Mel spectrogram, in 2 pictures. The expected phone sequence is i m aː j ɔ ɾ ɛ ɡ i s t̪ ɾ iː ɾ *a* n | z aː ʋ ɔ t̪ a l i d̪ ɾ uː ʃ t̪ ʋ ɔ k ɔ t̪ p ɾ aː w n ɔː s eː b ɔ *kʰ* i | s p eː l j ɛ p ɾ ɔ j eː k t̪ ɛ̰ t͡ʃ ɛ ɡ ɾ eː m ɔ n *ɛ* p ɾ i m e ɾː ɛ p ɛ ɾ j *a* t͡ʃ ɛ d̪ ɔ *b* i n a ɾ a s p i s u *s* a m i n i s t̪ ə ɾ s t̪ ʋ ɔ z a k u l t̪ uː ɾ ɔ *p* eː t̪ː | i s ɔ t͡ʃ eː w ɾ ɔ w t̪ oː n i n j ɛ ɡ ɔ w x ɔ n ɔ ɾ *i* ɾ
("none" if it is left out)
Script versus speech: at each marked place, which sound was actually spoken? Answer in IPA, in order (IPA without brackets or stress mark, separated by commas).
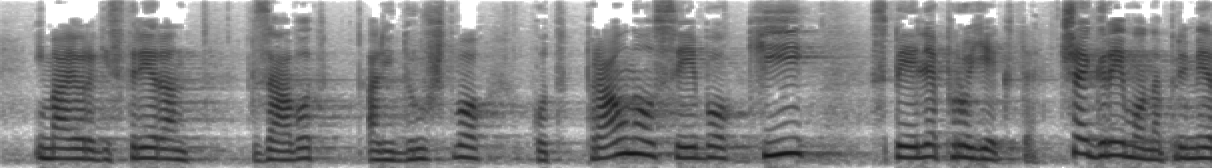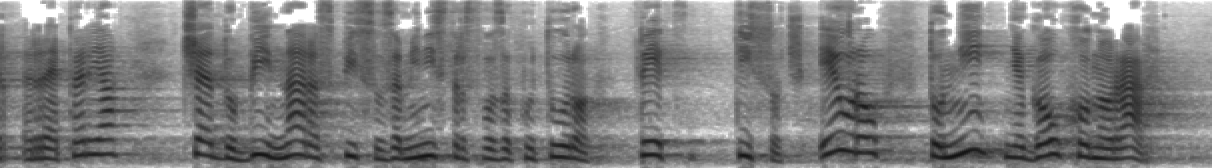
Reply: a, kʰ, a, a, b, z, p, a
